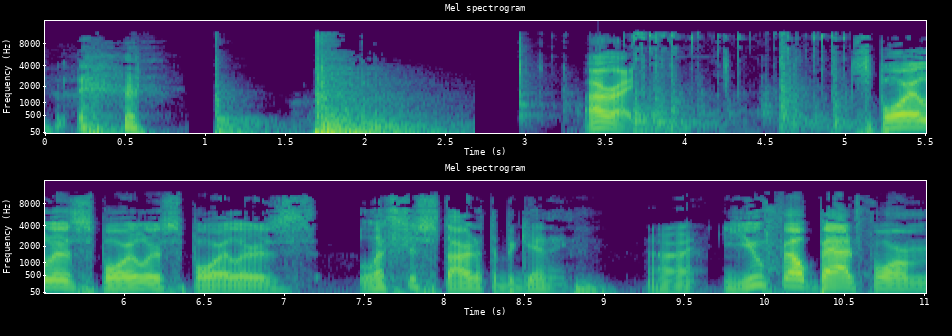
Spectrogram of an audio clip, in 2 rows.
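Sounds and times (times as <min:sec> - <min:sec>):
speech: 0:00.1 - 0:00.7, 0:03.4 - 0:03.8, 0:05.1 - 0:10.9
door lock clicking: 0:03.0 - 0:05.1
keys jangling: 0:03.0 - 0:05.1.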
